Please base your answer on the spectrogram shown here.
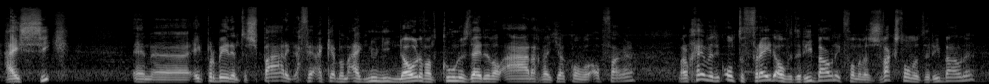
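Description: A man's voice: medium pitch, slight background noise. A middle-aged man, a basketball coach, talking emphatically in a post-game interview inside an empty arena, close to a handheld mic. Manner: animated, emphatic, talks in quick bursts. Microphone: handheld interviewer mic held close.

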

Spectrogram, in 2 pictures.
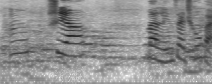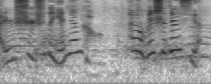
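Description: A young woman playing a lively, bossy, teasing high school girl in an amateur audio drama. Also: normal speed, noisy background. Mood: teasing, pushy.

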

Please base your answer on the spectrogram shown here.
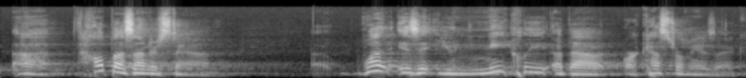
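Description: A middle-aged man hosting an onstage interview, asking earnest, fluent questions. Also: a little high. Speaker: conference host. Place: large hall stage. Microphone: handheld microphone. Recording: long hall reverb.

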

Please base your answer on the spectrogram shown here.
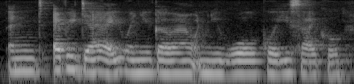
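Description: A woman's voice: low voice, level tone, normal speed, dark tone. A woman reading a scripted voice-over for a presentation. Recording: muffled, echoey indoor voice-over.

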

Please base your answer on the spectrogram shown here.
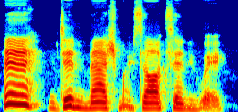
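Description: A woman reading aloud and voicing a kind, scruffy male giant in a lower, fuller voice. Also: very animated, normal speed, creaky, dry recording, exaggerated voice. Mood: cheerful.

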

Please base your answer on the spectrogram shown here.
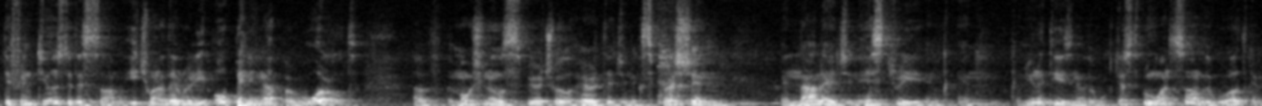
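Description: Israeli man, onstage lecturer, mellow tone, picked up from far off in an echoey room, halting and reflective delivery. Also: mid-range voice, a little hiss or hum. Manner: thoughtful, searching for words with many restarts. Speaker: musician and lecturer. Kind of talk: onstage talk to an audience. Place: museum event space with audience. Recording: echoey room heard from a distance.

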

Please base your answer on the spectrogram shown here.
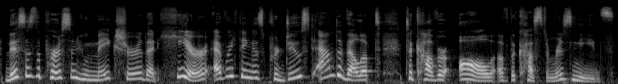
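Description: A woman in her thirties with a slightly high voice hosts a corporate video, upbeat and polished as she speaks to the audience. She is recorded on a lapel mic in a bright modern office. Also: sing-song, brisk. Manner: upbeat, polished, addressing viewers. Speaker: presenter. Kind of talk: scripted corporate presenting.

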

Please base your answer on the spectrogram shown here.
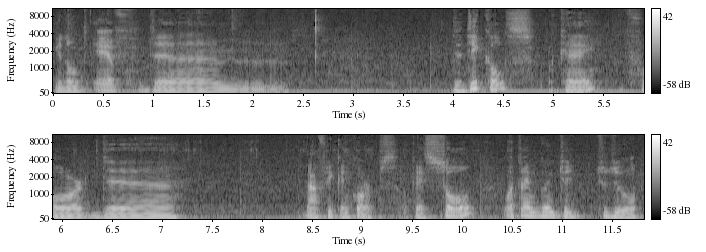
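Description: Man, Portuguese accent, non-native English, slow, broken phrasing, workbench tutorial. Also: mid-range voice, animated, vocal fry, darkish tone, slight background noise. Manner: halting, many fillers, broken phrasing. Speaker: scale model builder. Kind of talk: casual hobby tutorial talk. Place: indoor hobby workbench. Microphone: camera over work desk, hands only.

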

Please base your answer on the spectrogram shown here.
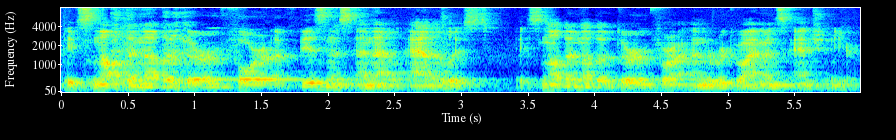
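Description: Austrian-accented man, deep, bright in a roomy hall. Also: a little fast. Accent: Austrian German. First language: German. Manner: asks the audience questions, laughs lightly. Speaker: conference speaker. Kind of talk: interactive conference talk. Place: dim hotel conference room, small audience. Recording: echoey room from far off, faint hiss.

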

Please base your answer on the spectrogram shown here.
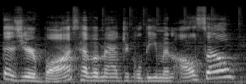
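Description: A woman voicing a brash, insistent male inner demon in an animated dark comedy, goading and scheming. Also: on the low side, a little fast, soft background music. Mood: argumentative.

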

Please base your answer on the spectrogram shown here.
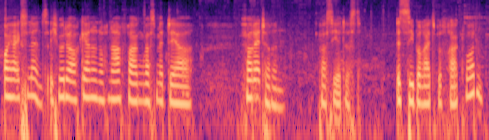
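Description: A woman's voice: mid-range voice, steady tone, moderate pace, creaky, darkish tone, lo-fi sound, close to an everyday voice. A woman playing a courteous female adventurer in a tabletop game, speaking politely and formally. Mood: polite, guarded.

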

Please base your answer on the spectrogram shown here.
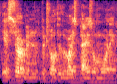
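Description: A man's voice: mid-range voice, steady tone, fast, pushed and bright, a little hiss or hum, natural voice. A man playing an earnest, obedient young army trooper in a scripted retro training film, deferential and stilted. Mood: earnest, sheepish. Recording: distant from mic, music under voice. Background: background guitar music.

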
